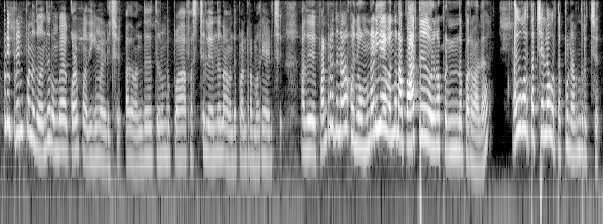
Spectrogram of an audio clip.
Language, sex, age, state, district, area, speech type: Tamil, female, 30-45, Tamil Nadu, Cuddalore, rural, spontaneous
